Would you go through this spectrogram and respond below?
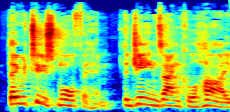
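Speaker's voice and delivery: plain reading voice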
